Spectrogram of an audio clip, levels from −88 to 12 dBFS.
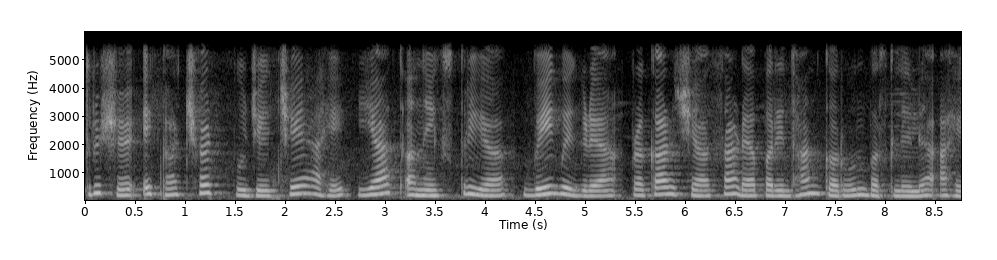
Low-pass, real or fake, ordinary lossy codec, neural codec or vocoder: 5.4 kHz; real; none; none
